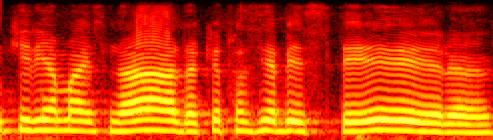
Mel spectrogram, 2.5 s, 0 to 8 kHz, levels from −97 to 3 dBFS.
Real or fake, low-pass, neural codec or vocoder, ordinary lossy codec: real; 7.2 kHz; none; Opus, 32 kbps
